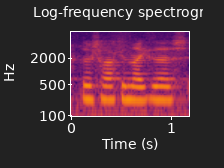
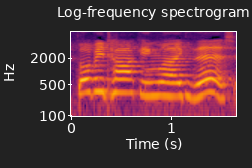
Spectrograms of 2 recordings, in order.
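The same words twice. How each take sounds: First: Softly, holding it in like a tender film scene; quiet emotional delivery. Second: Slow and louder, projecting to the back row; loud stage delivery. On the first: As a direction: murmur it gently, much softer. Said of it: "they portray a lot of emotion like this". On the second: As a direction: overdo it like a stage actor, slowly. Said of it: "why are you talking like that". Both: Shown as a demonstration.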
